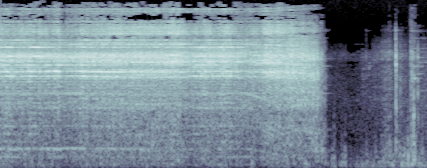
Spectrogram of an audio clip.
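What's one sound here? A power saw whines as it cuts through wood.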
